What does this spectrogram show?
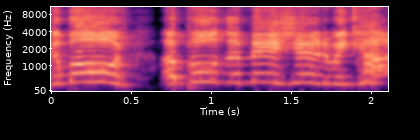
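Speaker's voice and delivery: high, loud mock panic shouting; hammed-up frantic command; captain yelling in mock panic to abort; panicked order.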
